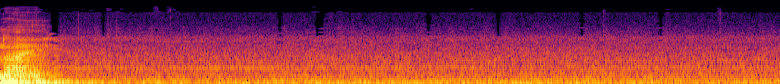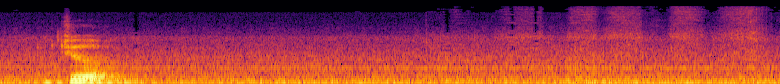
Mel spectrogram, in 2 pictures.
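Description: A knife scrapes and cuts into a watermelon rind.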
